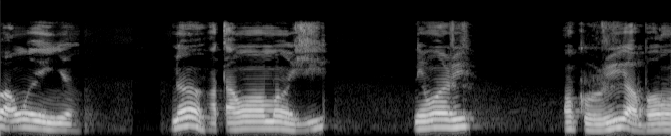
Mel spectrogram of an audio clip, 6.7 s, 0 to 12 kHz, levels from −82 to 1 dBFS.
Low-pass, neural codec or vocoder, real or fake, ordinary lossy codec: 7.2 kHz; none; real; none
